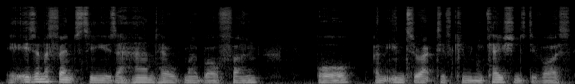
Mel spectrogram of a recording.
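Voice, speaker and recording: A man with a husky voice reading a scripted narration as a channel host, in a formal, measured manner. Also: deep voice, steady tone, warm tone.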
